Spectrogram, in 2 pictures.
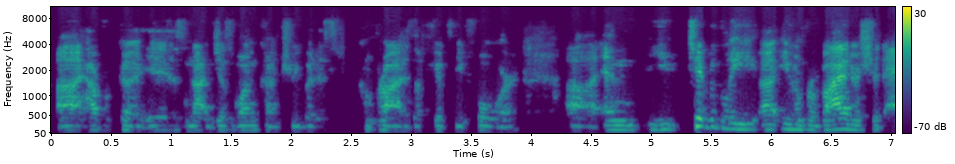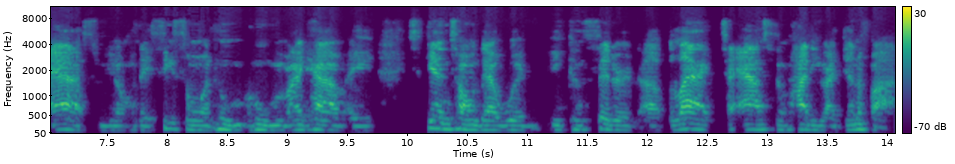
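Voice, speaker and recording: A man speaking earnestly as a panelist in a webinar discussion, explaining at length with pauses. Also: medium pitch, breathy edge, dull audio. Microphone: video call.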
